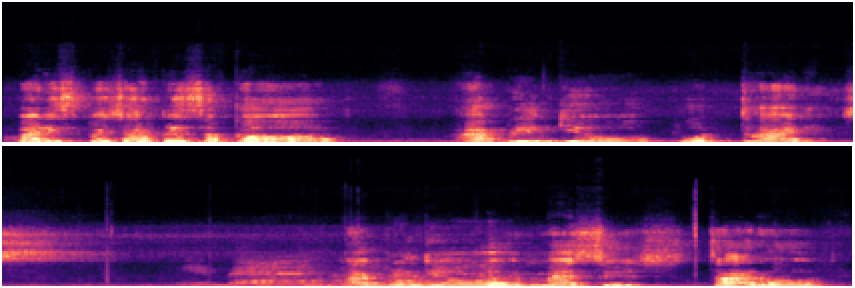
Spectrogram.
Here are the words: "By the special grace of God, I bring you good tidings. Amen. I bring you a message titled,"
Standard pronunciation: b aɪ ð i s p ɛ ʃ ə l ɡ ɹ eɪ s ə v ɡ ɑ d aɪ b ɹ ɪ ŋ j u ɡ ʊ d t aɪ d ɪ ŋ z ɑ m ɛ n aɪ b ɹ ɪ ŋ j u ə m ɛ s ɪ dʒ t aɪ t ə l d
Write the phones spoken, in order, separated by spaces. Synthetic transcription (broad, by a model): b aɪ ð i s p ɛ ʃ ə l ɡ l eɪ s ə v ɡ ɑ d aɪ b ɹ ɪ ŋ j u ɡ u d t aɪ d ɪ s ɑ ɪ b ɹ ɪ ŋ j u ə m ɛ s ɪ dʒ t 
